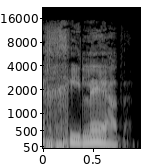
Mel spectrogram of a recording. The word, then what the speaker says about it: Gilead: no, sé si lo estoy pronunciando bien, pero se escribe Gilead, ¿vale? Con G de gato, es decir, Gilead o Gilead.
